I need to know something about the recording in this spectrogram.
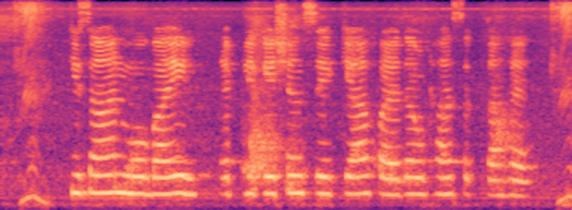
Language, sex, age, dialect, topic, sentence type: Hindi, male, 25-30, Hindustani Malvi Khadi Boli, agriculture, question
